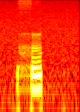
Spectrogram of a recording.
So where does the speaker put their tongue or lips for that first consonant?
throat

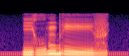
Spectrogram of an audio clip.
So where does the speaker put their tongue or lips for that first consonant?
palate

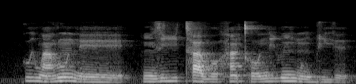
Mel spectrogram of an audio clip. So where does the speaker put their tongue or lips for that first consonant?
velum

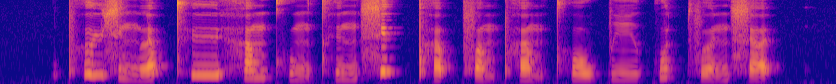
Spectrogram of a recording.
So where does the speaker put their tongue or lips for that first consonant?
lips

